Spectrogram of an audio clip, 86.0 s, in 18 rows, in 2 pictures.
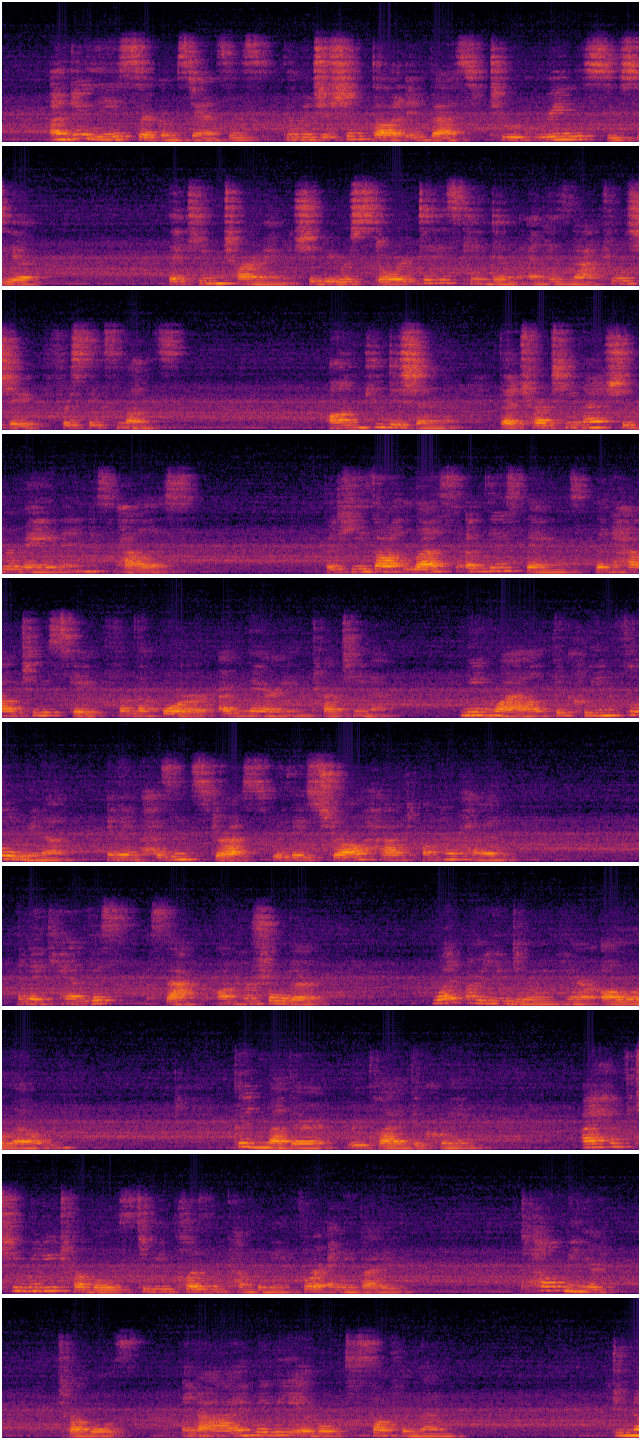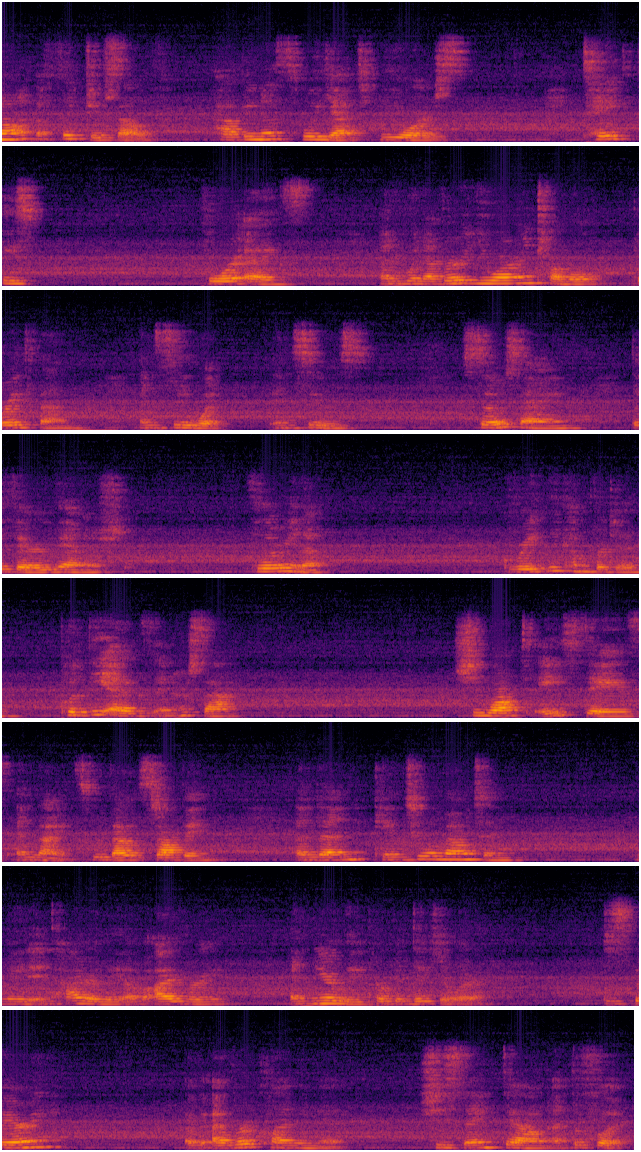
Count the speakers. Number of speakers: one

